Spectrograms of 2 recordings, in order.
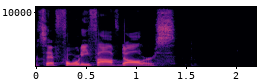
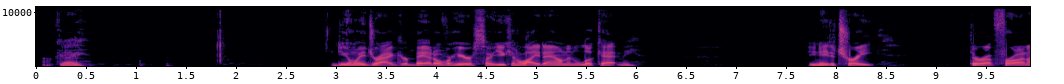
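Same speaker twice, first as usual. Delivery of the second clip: reassuring the dog; 4 semitones lower than usual. Real, not acted. Soothing whining dog for minutes.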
